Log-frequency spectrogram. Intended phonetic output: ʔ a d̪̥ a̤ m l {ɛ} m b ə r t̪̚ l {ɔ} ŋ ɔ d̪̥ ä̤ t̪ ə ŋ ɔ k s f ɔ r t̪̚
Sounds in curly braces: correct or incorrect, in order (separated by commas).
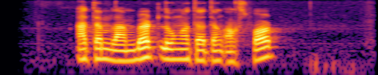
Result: incorrect, incorrect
